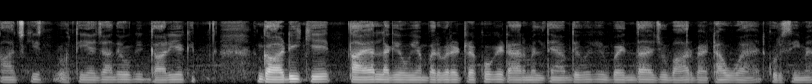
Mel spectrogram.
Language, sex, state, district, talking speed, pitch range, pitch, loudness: Hindi, male, Madhya Pradesh, Katni, 215 wpm, 105-115 Hz, 110 Hz, -22 LUFS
